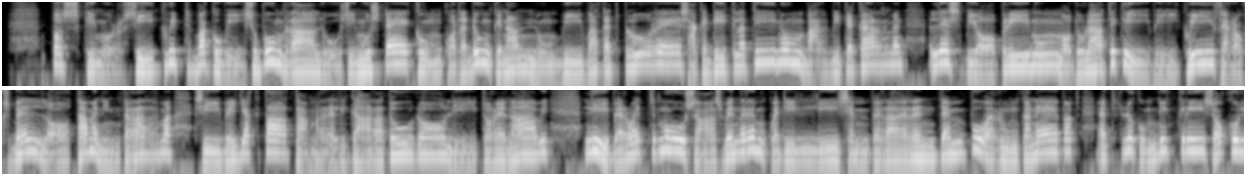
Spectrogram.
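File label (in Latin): Horatii carmina quae voce canora pronuntiat; Poscimur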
